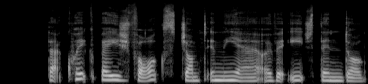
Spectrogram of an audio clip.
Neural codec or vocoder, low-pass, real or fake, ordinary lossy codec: none; 19.8 kHz; real; none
